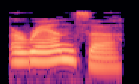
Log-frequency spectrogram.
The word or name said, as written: Aranza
